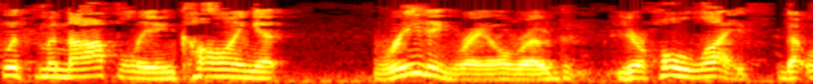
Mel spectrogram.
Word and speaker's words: Reading: And Reading. I said Reading. I know that it's Reading. And I convinced myself that I was going to say it correctly, and then I said the opposite. It is Reading, Pennsylvania, like the Reading Railroad on the Monopoly set.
